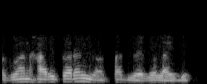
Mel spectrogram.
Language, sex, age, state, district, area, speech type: Gujarati, male, 30-45, Gujarat, Anand, urban, conversation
